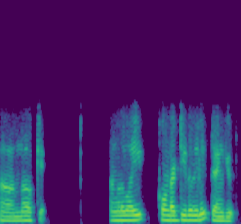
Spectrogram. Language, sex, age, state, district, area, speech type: Malayalam, male, 18-30, Kerala, Malappuram, rural, conversation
